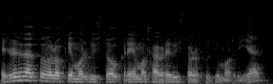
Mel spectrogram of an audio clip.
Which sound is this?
speech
